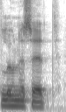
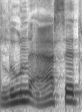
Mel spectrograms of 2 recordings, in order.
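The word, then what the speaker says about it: Lunacid: props you for pronouncing like lunacy instead of acid as everyone else seems to uh I was uh this is the conversation I had with Kira the creator of Luna it I asked Kira is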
